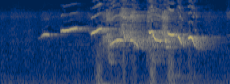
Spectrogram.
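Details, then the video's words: Bar-winged prinia with a loud, ringing song: two rising whistled notes open into a dense, fast, buzzy and scratchy phrase of tumbling notes that fades at the end. "Prenjak Daun Lombok gacor Mental Juara Nempel Sama Burung Besar Suara Nyaring"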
